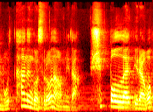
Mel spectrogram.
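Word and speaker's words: שיבולת: 쉽볼렛이라고 발음을 해보라고 하니 씨볼렛이라고 발음하는 것으로 에브라임 지파 사람들을 구분합니다.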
